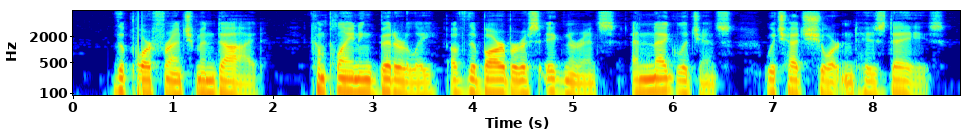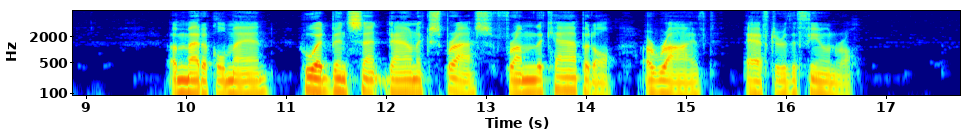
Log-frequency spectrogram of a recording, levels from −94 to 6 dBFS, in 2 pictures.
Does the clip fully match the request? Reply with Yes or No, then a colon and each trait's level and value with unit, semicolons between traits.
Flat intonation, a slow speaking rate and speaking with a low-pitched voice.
Yes: narrow, 2.1 semitones; slow, 110 wpm; very low, 95 Hz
